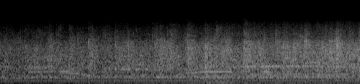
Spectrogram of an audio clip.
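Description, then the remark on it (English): A church audience claps their hands in praise, a dense, steady wash of applause from many people that holds at an even, moderate loudness throughout, with no voices standing out. “Come on, let's clap our hands and praise him.”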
